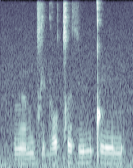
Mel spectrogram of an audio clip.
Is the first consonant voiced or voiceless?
voiced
